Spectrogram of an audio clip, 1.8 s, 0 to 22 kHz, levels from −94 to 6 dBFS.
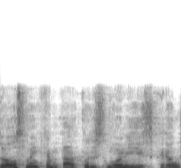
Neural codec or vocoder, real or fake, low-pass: codec, 44.1 kHz, 1.7 kbps, Pupu-Codec; fake; 10.8 kHz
